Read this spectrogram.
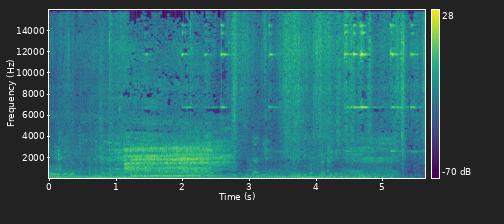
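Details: Cattle on a farm during herding and feeding, with Balinese cows and buffaloes present; a long, low, droning moo swells for about two seconds amid loud rumbling background noise and some voices.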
